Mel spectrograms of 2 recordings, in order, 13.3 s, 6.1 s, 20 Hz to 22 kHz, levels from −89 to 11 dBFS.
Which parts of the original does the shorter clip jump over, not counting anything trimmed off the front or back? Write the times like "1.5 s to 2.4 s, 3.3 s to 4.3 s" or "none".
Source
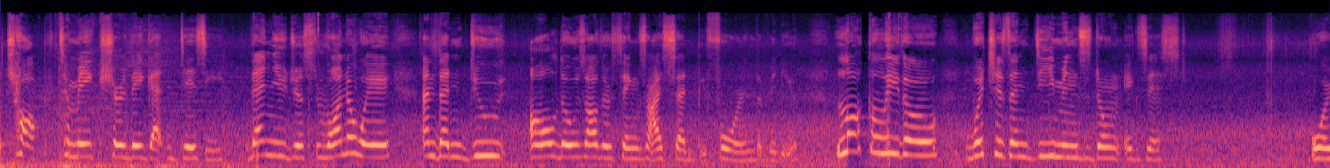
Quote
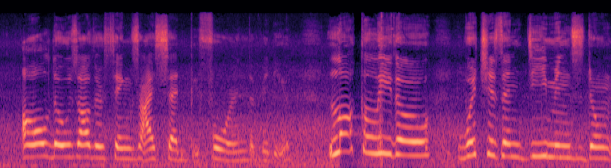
none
